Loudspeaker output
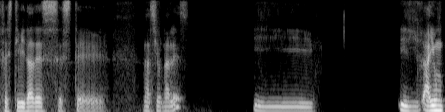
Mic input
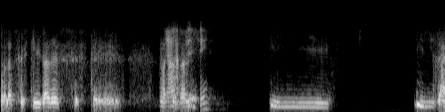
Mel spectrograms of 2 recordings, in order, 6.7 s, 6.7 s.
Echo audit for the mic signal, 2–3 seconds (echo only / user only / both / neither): both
